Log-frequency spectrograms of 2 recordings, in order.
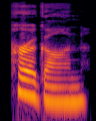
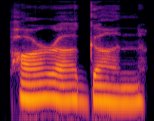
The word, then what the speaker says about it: paragon: stresses per, UK par. Gone is soft. Paragon. Paragon.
